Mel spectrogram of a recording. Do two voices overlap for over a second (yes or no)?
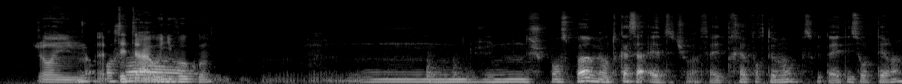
yes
